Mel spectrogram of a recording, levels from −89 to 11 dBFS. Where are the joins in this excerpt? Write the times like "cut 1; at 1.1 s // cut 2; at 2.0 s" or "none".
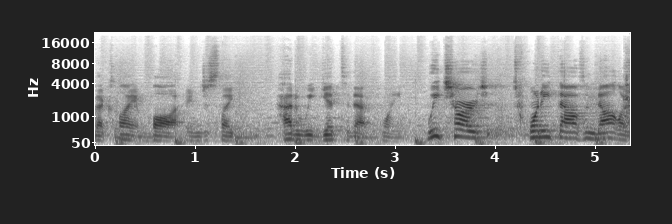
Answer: cut 1; at 3.1 s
